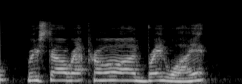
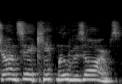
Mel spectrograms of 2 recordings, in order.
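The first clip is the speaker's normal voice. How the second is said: normal talking voice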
